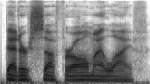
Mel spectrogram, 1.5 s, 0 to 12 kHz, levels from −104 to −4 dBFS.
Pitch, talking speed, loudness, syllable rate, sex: 110 Hz, 200 wpm, -17 LUFS, 5.0 syllables/s, male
